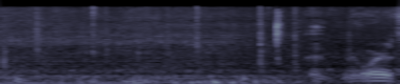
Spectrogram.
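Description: A few faint, sharp clicks over a low steady hum, like small handling noises from the RCA video cable and plug at the dash.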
